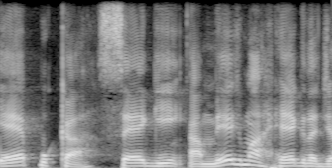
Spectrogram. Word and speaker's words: época: Já a palavra época eu tenho o quê? Proparoxítona, porque é assim, ó, tenho três sílabas, sendo que a forte está aqui, ó, na antipenúltima.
